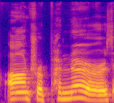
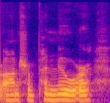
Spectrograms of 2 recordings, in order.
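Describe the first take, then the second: First: The last syllable does not rhyme with manure. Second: The last syllable rhymes with manure. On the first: The speaker calls it right. "that's the way you pronounce that word" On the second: The speaker calls it wrong. "that rhymes with manure and it's not the right way"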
